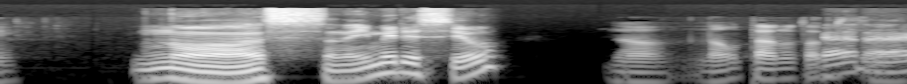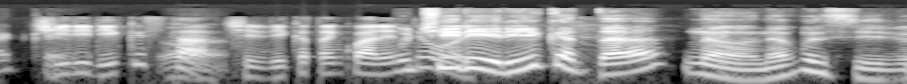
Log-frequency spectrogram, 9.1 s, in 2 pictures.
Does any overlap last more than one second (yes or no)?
yes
